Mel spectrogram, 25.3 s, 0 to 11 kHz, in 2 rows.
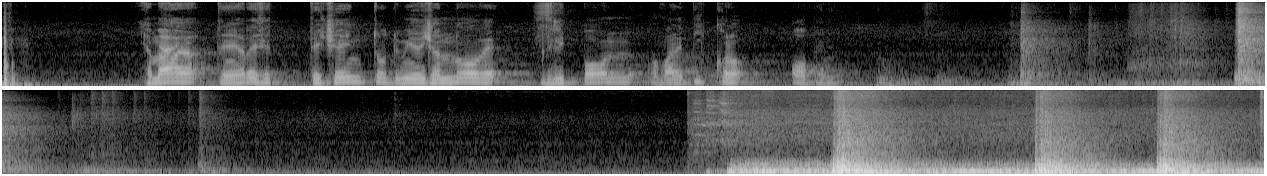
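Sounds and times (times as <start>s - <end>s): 
Yamaha Tenere 700 motorcycle: 19.5s - 25.2s.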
